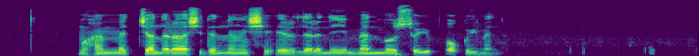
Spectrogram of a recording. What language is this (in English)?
Uyghur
